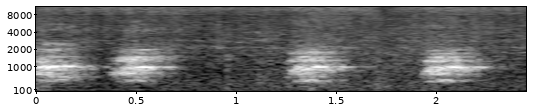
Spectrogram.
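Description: Four short, faint animal calls in quick succession, about half a second apart.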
